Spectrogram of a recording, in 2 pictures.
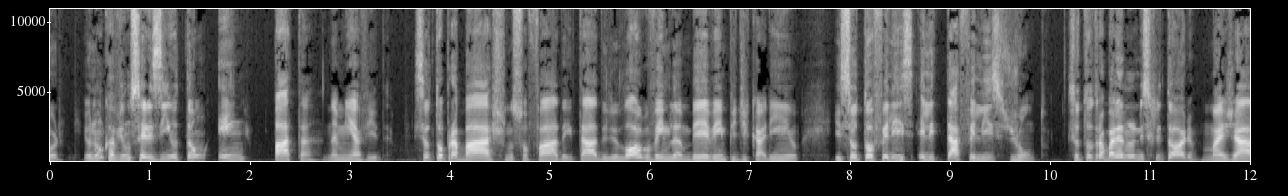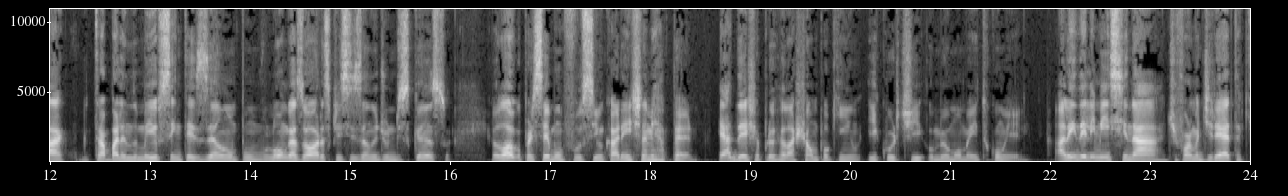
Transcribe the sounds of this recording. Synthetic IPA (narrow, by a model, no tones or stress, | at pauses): ɾ | ewnũŋkɐviũseɾzĩɲʊt̪ɐ̃w̃ẽj̃ | pat̪ɐnɐmĩɲɐvid̪ɐ | sɪewt̪owpɾɐbaʃʊnʊsofad̪ejt̪ad̪ʊelɪlɔɡʊvẽj̃mɪlɐ̃mbevẽj̃pɪd͡ʒiɾkaɾĩɲʊ | ɪsɪewt̪ofelizelɪt̪afelizʒũnt̪ʊ̥sɪewt̪owt̪ɾabaʎɐ̃nd̪ʊnʊiskɾit̪ɔɾjʊmɐzʒat̪ɾabaʎɐ̃nd̪ʊmejʊsẽj̃t̪ezɐ̃w̃pʊ̃lõŋɡɐzɔɾɐspɾesizɐ̃nd̪ʊd͡ʒũd͡ʒɪskɐ̃sʊ | ewlɔɡʊpeɾsebʊũfusĩɲʊkaɾẽnt͡ʃɪnɐmĩɲɐpɛɾnɐɛɐd̪eʃɐpɾɐewɦelaʃaɾũpokĩɲʊɪkuɾt͡ʃiʔʊmewmomẽnt̪ʊ̥kõḛlɪ | a̰lẽj̃d̪elɪmɪẽsinad͡ʒɪfɔɾmɐd͡ʒiɾɛt̪ɐk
